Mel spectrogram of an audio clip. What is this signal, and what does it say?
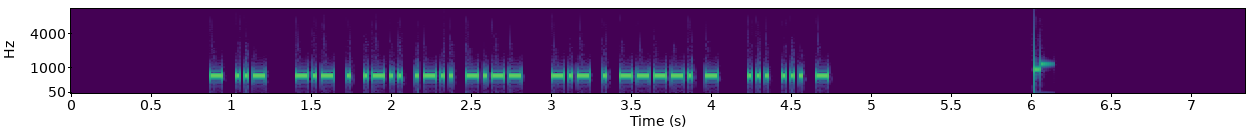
Morse code, heard as a keyed tone, about 42 wpm, 700 Hz. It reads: TU KELLY KE9T SST
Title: K1USN SST QSO Practice - 45wpm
